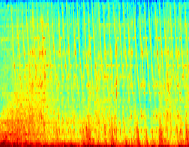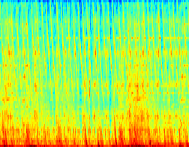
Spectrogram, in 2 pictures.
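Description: Video game shots and blasts pop rapidly.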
